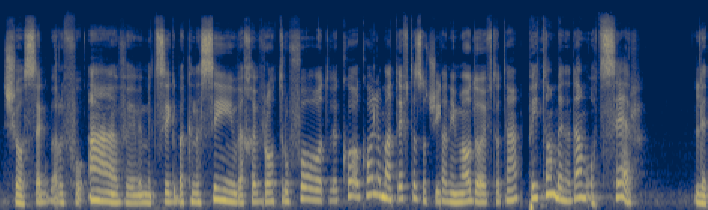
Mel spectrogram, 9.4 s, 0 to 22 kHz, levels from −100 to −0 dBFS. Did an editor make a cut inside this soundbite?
yes; 2 cuts; at 5.9 s, 7.0 s

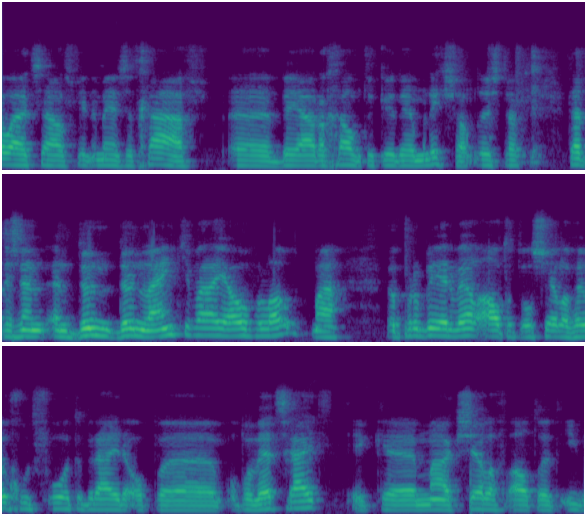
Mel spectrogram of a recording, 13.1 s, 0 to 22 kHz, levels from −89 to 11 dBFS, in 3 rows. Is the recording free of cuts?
yes; 0 cuts

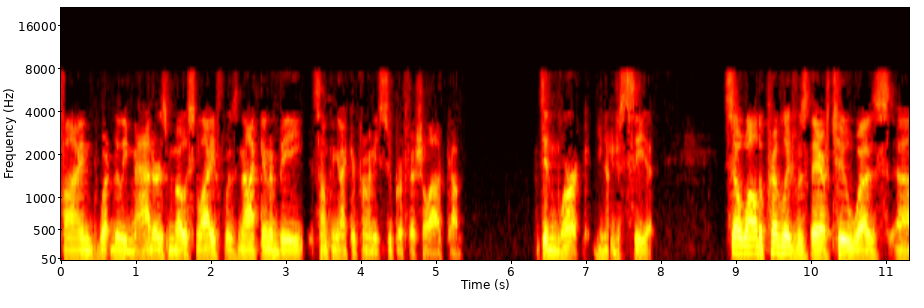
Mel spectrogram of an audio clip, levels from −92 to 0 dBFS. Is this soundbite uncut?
no; 5 cuts; at 1.8 s, 3.9 s, 6.4 s, 7.3 s, 10.2 s

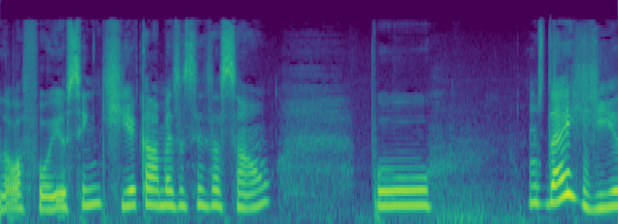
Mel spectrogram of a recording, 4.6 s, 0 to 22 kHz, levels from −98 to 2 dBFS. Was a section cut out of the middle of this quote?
no; 0 cuts

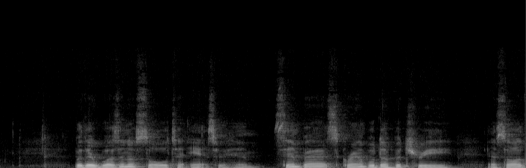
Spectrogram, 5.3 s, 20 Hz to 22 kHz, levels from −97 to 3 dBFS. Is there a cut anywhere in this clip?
yes; 1 cut; at 2.7 s

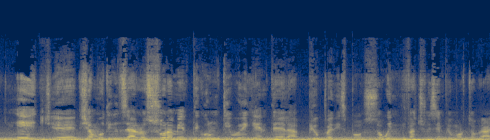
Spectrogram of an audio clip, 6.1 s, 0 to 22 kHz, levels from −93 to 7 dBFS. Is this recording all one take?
yes; 0 cuts

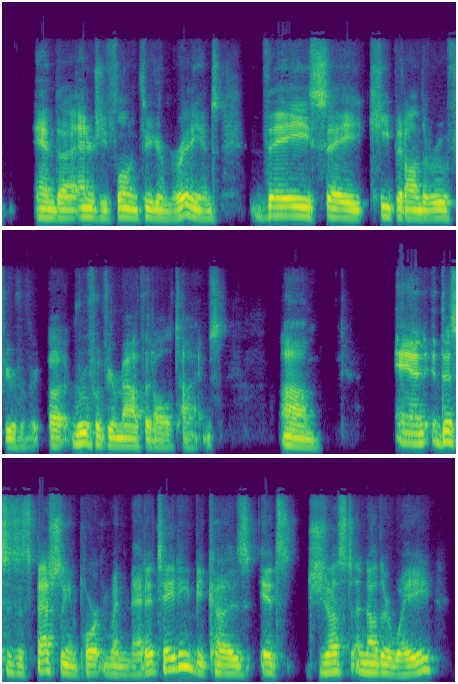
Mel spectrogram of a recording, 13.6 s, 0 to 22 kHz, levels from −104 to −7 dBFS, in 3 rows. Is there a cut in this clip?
no; 0 cuts

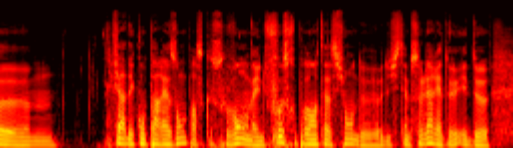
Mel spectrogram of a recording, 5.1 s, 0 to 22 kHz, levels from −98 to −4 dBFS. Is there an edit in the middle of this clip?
no; 0 cuts

